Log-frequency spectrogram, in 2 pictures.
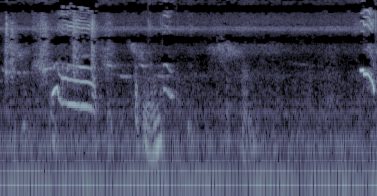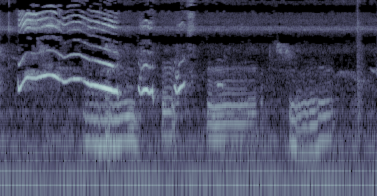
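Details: Three-week-old Miniature Schnauzer puppies give thin, high whimpers and squeaky yips, often sliding downward in pitch.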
